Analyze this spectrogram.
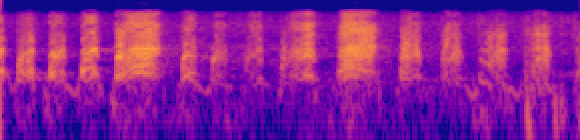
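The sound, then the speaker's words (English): A human voice imitates chickens squawking as they are pulled backwards by their tail feathers. It is a rapid, rhythmic run of many short, harsh, nasal squawks of varying loudness. “And I'd go out there and them chickens start eating and I'd get them by the tail feathers. And I'd pull them backwards. They go,”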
